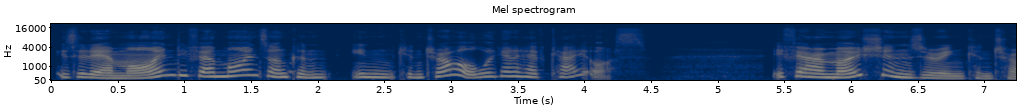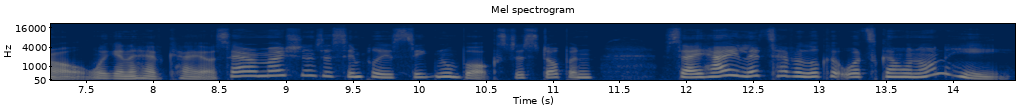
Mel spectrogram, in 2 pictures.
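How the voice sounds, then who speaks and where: A woman's voice: on the high side, sing-song, normal speed, no room sound, clean studio sound. A woman hosting an informal spiritual study talk, speaking earnestly and posing rhetorical questions. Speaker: host of a spiritual study session. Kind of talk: informal spiritual teaching and discussion.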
